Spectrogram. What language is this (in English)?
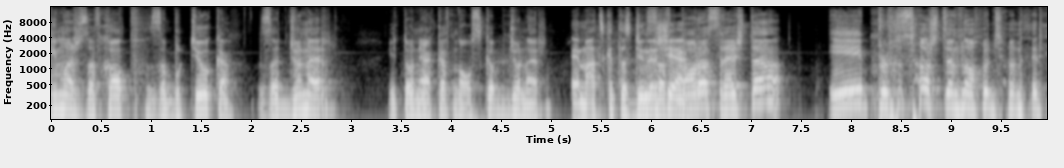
Bulgarian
